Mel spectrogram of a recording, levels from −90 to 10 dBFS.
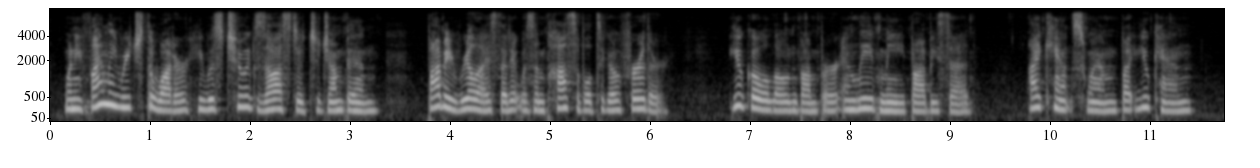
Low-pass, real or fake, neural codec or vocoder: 7.2 kHz; fake; vocoder, 44.1 kHz, 128 mel bands, Pupu-Vocoder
